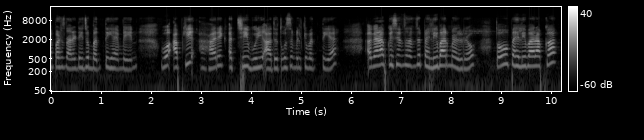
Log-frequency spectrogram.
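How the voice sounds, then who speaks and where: A young woman with a cold and a hoarse voice, hosting a casual self-help video and chatting to viewers, often restarting her phrases. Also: high voice, pushed and bright, no echo. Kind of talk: casual advice talk to camera.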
